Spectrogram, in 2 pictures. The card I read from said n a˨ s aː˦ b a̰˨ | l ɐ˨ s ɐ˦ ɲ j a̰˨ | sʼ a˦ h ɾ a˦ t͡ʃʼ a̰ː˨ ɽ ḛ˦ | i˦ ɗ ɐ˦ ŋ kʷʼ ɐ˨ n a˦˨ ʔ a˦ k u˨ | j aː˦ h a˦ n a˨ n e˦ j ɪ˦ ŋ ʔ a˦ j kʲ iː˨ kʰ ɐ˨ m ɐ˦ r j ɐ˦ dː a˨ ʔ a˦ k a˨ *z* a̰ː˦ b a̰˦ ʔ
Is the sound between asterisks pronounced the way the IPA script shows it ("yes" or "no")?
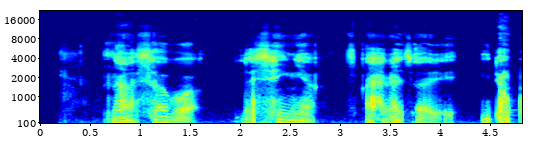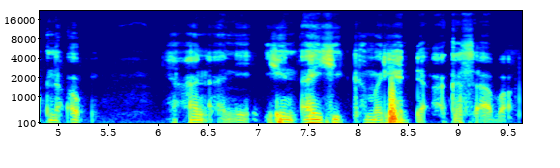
no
